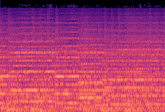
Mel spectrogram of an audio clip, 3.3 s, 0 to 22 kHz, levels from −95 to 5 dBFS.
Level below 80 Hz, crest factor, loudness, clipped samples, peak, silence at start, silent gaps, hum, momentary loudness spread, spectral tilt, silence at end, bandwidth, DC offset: -30 dBFS; 12 dB; -16 LUFS; under 0.1%; -4 dBFS; 0 s; none; none; 2 LU; -4 dB/octave; 0 s; 18.5 kHz; under 0.1%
